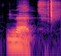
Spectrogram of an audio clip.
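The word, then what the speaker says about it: gnat: notice such condition then you'll have to keep the Silent Sound of G letter Silent Sound of G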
